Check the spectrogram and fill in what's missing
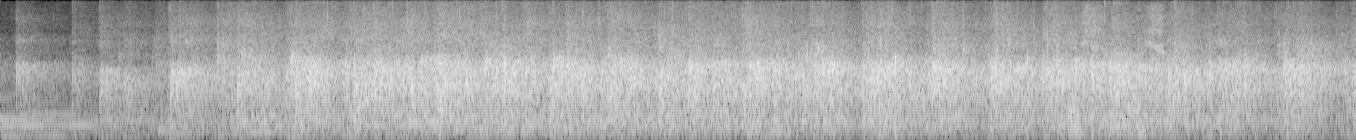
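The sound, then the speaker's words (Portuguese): A crowd breaks into sustained applause after a brief quiet start, the dense clapping holding steady and fairly loud for several seconds without fading. “Que este vídeo merece, de facto, uma grande salva de palmas, porque não só está muito bem feito do ponto de vista estético, como deixa aqui três ou quatro mensagens que me parecem muito relevantes.”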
